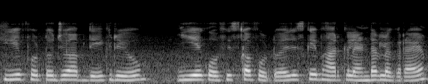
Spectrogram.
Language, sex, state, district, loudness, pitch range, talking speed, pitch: Hindi, female, Haryana, Rohtak, -16 LUFS, 200-215 Hz, 265 wpm, 210 Hz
